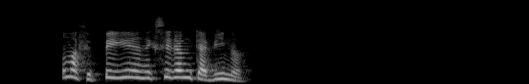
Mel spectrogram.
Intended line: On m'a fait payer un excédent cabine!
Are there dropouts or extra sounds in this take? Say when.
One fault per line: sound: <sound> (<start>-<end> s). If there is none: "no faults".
no faults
